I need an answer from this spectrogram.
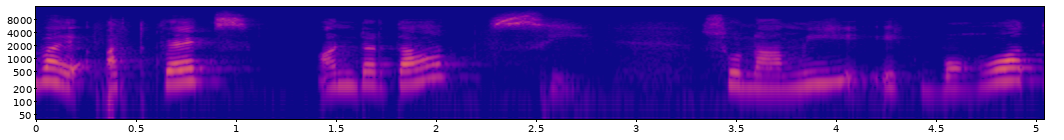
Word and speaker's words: tsunami: और जैसा कि आप देख रहे हैं सुनामी टी वर्ड से स्टार्ट हो रहा है, पर इसमें टी साइलेंट है।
